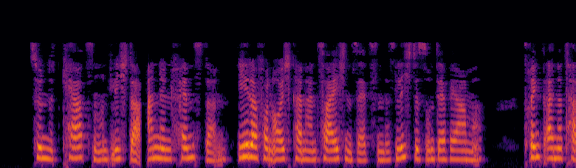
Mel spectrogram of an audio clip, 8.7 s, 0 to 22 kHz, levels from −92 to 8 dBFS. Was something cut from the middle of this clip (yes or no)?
yes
